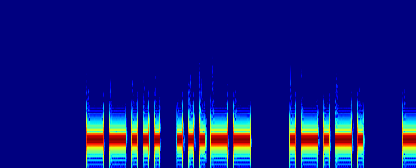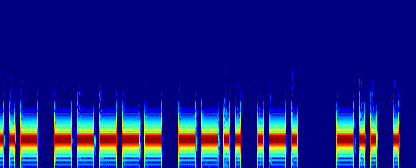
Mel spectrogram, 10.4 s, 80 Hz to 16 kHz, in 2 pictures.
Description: Morse code, heard as a keyed tone, about 17 wpm, 700 Hz. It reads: 73 <AR> K0ZR DE
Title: Practice QSO - Exchange 4 - Ending - 17wpm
